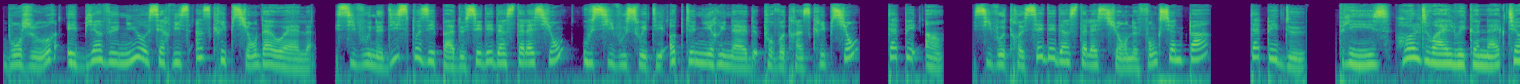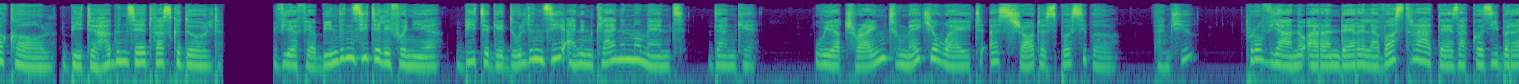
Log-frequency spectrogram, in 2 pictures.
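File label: French, female, elearning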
